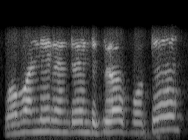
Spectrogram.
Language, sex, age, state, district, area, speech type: Tamil, female, 60+, Tamil Nadu, Ariyalur, rural, conversation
